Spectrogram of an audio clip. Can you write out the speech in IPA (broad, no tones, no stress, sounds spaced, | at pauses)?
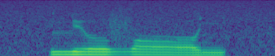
lʲ o v ɔː ɲ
